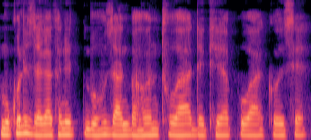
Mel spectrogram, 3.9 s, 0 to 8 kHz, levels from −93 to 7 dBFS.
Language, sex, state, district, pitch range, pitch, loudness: Assamese, male, Assam, Sonitpur, 120-130 Hz, 125 Hz, -17 LUFS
